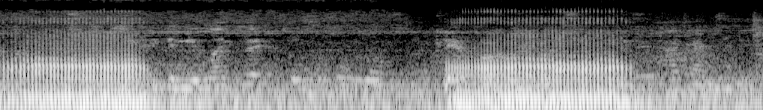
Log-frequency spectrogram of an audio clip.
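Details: Sleeping French bulldog gives deep, rasping, grandpa-like snores. Two long buzzy breaths, each about a second or more, come roughly three seconds apart, with softer breathing between.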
